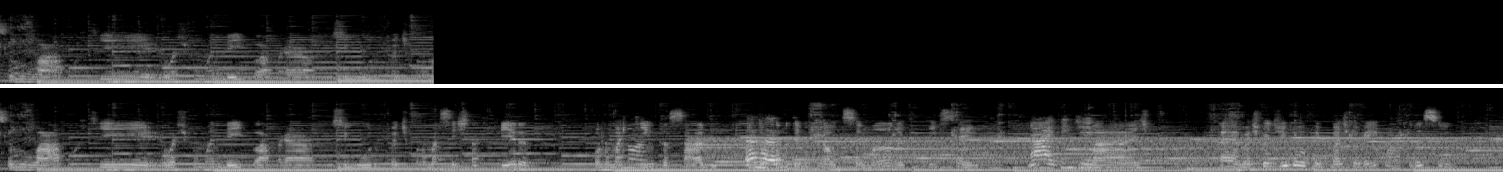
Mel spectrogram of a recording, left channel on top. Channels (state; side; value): drops out; left; at 4.4 s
